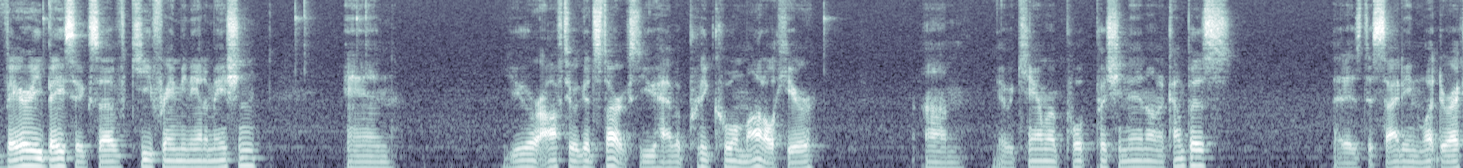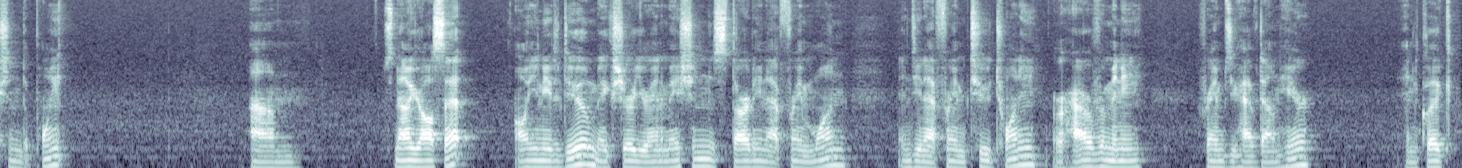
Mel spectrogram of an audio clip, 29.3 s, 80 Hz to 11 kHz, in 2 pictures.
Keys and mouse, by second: 2.2 click.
